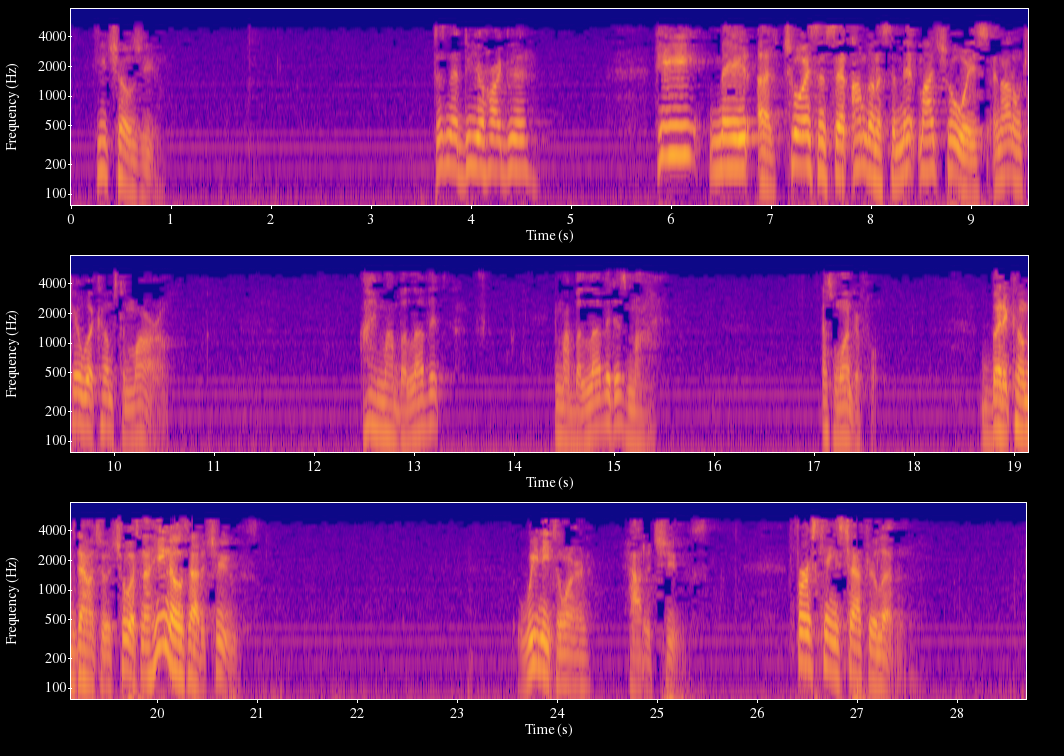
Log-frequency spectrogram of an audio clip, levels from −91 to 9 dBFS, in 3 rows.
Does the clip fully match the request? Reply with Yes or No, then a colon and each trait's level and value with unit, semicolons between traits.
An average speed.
No: slow, 130 wpm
